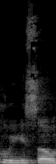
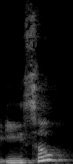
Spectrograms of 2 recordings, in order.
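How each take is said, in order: First: The name begins with an L sound. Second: The name begins with a vowel, no L. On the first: The speaker calls it wrong. "first someone said it was with the L" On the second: The speaker calls it right. "Korean pronunciation is without the L"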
